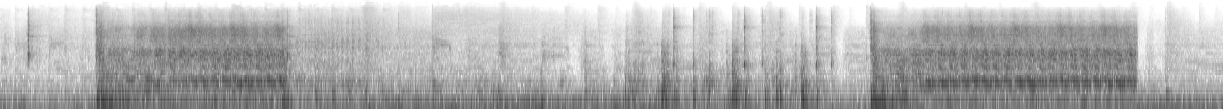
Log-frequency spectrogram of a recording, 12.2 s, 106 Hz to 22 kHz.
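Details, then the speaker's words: 1966 Ford F100 pickup, sat unused for years, oil bath air cleaner: two starter cranking bursts of about two seconds with no firing; doesn't sound like it's getting spark, so crank-no-start from no spark. "Really doesn't sound like she's getting a spark."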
